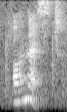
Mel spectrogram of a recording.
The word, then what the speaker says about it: honest: Suppose you say honest man, then here the pronunciation is honest. Though the word is starting with H is not pronounced.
